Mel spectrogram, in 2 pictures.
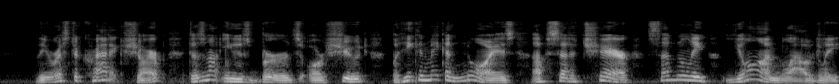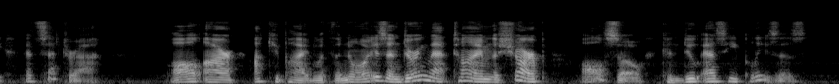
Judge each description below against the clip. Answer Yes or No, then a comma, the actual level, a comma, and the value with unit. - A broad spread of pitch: Yes, wide, 7.4 semitones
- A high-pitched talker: No, low, 125 Hz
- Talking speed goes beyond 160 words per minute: No, average, 140 wpm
